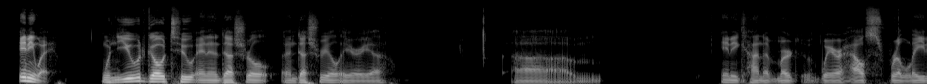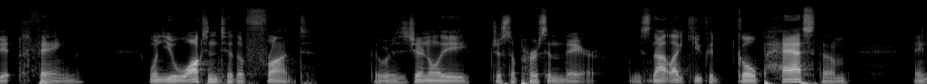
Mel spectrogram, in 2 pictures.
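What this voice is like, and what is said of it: Congested, sick-sounding voice. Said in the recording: “This cold is just killing my pronunciation and my accent.”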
